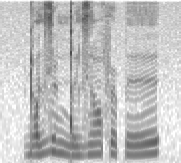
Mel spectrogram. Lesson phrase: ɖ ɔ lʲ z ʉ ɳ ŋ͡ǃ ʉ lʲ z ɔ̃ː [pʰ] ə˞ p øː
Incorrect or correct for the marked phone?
incorrect: f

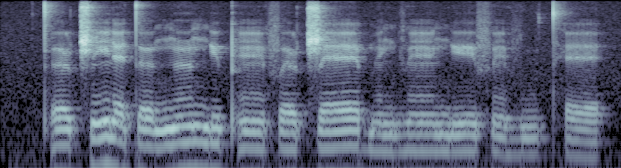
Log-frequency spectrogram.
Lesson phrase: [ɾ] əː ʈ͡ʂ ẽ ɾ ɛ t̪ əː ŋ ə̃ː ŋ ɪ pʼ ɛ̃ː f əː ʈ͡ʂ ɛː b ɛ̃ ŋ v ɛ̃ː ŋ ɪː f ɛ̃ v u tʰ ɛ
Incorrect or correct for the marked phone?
incorrect: tʼ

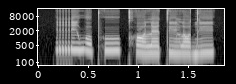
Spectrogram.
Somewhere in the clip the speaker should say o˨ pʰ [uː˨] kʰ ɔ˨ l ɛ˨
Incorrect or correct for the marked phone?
incorrect: uː˦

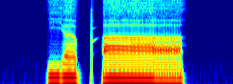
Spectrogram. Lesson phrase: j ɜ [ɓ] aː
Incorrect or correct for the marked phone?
incorrect: pʼ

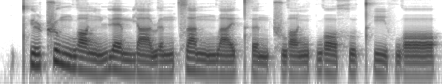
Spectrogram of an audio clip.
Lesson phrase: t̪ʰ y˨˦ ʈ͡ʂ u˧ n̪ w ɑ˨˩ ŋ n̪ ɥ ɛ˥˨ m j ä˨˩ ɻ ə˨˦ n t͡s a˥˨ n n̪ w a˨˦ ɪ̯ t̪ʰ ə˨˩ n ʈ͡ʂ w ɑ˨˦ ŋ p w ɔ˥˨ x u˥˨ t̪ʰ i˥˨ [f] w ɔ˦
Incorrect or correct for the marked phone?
correct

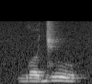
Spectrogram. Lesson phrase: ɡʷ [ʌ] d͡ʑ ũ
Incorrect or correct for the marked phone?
correct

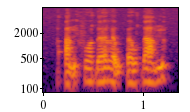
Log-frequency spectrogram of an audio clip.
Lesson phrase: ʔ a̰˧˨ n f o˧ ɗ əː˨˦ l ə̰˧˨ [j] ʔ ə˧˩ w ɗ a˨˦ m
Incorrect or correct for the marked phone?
incorrect: w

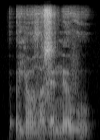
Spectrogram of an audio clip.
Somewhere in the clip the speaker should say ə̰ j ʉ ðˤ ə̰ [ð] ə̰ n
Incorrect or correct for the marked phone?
incorrect: z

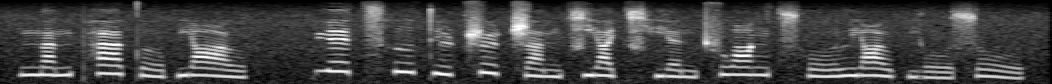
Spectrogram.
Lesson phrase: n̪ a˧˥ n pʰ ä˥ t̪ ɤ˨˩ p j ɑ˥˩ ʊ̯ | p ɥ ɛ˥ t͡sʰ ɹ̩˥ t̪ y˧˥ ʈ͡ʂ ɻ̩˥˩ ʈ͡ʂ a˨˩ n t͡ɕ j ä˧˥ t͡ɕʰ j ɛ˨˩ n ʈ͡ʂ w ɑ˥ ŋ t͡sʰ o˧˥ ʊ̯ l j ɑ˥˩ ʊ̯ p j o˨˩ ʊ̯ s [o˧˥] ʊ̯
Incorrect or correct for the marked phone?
incorrect: o˥˩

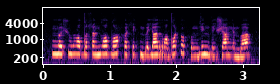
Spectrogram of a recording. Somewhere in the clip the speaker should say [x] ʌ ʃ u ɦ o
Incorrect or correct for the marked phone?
incorrect: ŋ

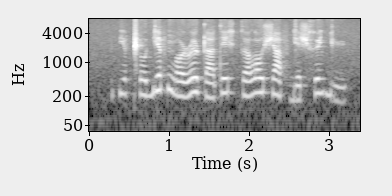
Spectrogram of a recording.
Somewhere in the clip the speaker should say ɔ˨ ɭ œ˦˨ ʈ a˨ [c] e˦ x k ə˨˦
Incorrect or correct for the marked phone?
incorrect: t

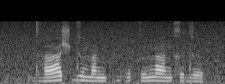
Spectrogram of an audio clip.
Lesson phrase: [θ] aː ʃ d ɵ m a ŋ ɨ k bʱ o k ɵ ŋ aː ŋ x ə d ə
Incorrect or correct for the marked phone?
incorrect: dʱ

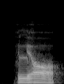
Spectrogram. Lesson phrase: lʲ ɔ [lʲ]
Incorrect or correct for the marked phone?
incorrect: none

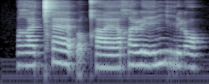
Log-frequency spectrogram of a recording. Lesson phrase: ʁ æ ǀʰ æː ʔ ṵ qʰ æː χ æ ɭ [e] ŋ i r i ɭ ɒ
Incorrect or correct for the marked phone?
incorrect: eː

